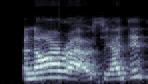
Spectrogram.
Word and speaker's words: Funaro: to pronounce them how is your last name pronounced it's uh banaro banaro see i did say it wrong okay fernaro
